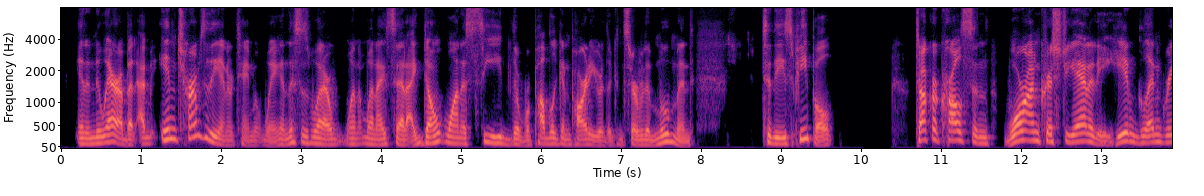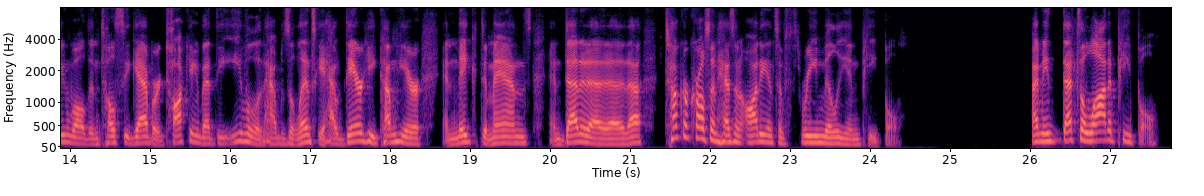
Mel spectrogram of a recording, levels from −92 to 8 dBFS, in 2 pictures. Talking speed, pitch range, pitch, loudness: 180 wpm, 115-160 Hz, 140 Hz, -22 LUFS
